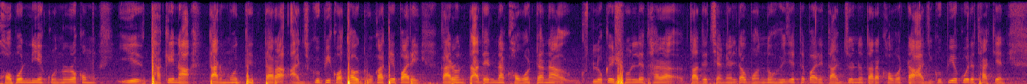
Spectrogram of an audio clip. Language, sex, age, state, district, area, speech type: Bengali, male, 18-30, West Bengal, Paschim Medinipur, rural, spontaneous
